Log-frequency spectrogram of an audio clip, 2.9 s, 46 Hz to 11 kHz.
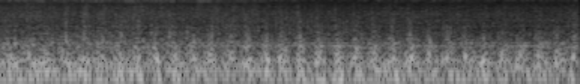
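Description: A helicopter in the video game ArmA 2 spins up, its rotor producing a continuous low, rhythmic thrumming with a steady engine drone, close and loud throughout.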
